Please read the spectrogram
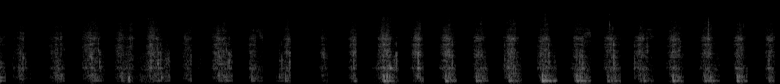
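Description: Knife scraping the soaked tripe's inner lining in quick, faint repeated strokes, about four a second. The lining, softened by hours in salt and flour, is coming away easily.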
